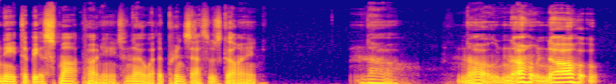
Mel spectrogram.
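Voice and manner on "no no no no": a desperate no that swells into a plea; rising denial. A narrator's reading. Twilight refusing the bad news, building from hushed to panicked. Twilight denying friend's fate.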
